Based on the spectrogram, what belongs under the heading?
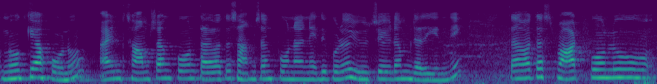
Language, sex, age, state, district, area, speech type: Telugu, female, 30-45, Andhra Pradesh, Srikakulam, urban, spontaneous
